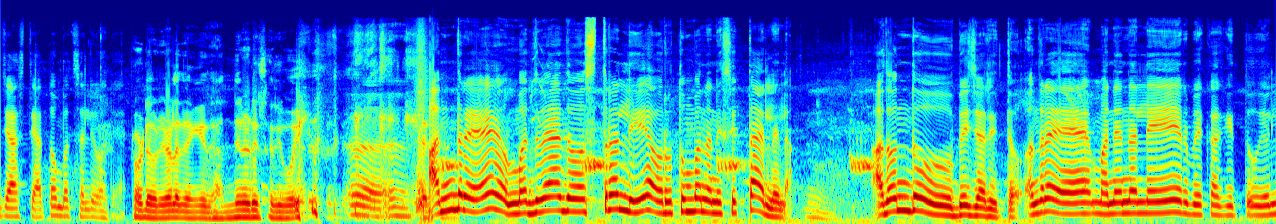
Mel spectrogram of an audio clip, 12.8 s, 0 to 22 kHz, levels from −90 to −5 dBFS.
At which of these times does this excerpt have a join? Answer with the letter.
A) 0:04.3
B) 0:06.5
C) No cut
A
